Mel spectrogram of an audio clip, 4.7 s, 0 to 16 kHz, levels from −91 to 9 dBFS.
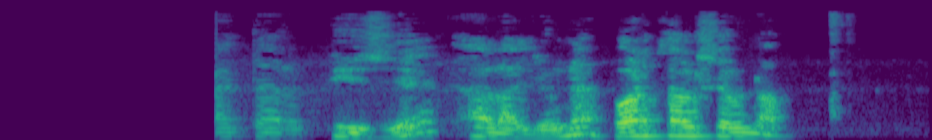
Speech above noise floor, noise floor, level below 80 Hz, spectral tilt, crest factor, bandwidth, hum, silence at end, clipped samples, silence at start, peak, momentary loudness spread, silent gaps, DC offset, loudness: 30 dB; -50 dBFS; -58 dBFS; -7 dB/octave; 22 dB; 11.5 kHz; none; 0.45 s; under 0.1%; 1.1 s; 0 dBFS; 18 LU; none; under 0.1%; -20 LUFS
